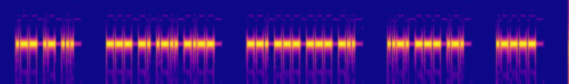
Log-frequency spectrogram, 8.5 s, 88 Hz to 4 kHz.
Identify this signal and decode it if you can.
Morse code, heard as a keyed tone, about 36 wpm, 550 Hz. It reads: WAS ONLY GOOD FOR 1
